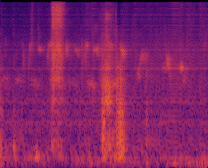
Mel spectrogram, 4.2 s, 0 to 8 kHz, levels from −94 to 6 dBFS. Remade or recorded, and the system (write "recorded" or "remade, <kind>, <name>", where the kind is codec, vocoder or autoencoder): remade, vocoder, Vocos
